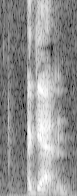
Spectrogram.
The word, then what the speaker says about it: again: like any other vowel another example this a in again again that sound again that's a schwa one more this e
